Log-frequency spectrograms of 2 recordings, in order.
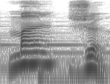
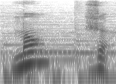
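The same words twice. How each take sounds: First: The first vowel sounds like an open 'a'. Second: The first vowel sounds like an 'o'. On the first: The speaker calls it wrong. "la pronunciación no sería correcto si lo hiciéramos de la siguiente forma" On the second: The speaker calls it right. "cuando está seguido de la N, esta suena O"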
